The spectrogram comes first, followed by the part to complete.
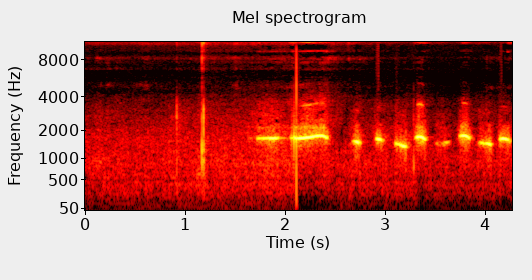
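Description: A person whistling a short tune: one held note about halfway through, then a run of quick short notes at slightly changing pitch. A single sharp click sounds during the held note.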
